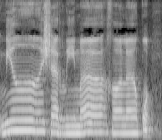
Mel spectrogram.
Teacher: Kalau shin dia kan tengah lidah awsat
